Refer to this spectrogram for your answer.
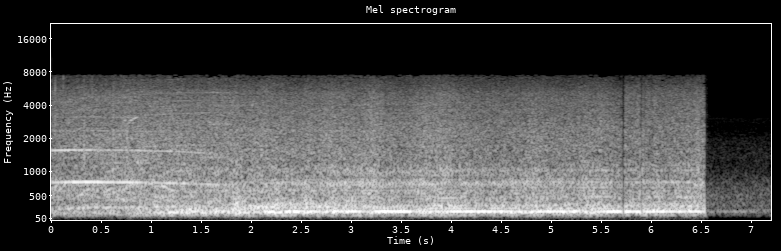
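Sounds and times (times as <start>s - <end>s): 
IndyCar race car engines starting up on pit road in Detroit: 0.0s - 6.6s.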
